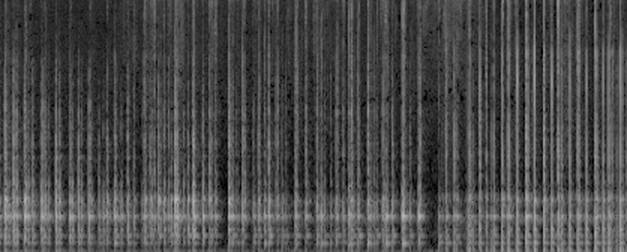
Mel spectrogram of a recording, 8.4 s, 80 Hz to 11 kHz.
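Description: Long red nails on both hands tap rapidly on the rind of a large, solid whole watermelon resting on a dark table. The result is a dense run of quick, dry clicks with a hollow tone around 550 Hz and bright edges. Each tap dies away almost instantly, with brief pauses.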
